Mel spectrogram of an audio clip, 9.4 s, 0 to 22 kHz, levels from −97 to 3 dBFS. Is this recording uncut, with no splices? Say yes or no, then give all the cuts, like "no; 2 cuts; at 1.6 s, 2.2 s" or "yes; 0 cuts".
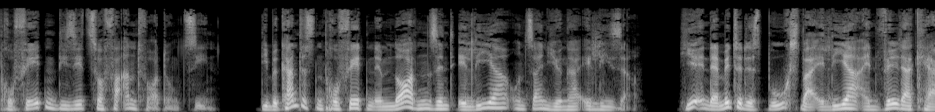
yes; 0 cuts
